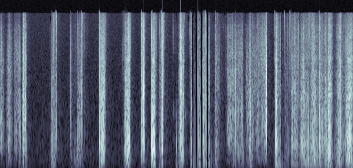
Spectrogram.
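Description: A bamboo ear pick scratches the felt-covered face of a small electret microphone capsule in a metal can, held in fingers, then moves to the capsule's metal side edge. Quick, irregular bursts of harsh, crackly scraping come through very close and loud. The sound runs from high to low, with short silences early on that give way to a near-continuous rasping scrape.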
